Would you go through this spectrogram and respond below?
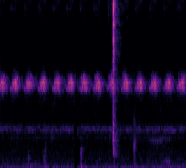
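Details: Crickets chirping loudly around a cabin during a live stream, heard but hard to see: a steady, high, shrill trill pulsing about five times a second, with a brief sharp click partway through.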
